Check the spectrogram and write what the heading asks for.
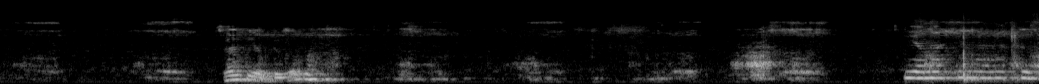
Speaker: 2-year-old child came to our clinic with massive bronchial obstruction and pronounced wheezing. His mother has inhaled the child several times with salbutamol, ipratropium, gave him rectally prednisolone, but without success. You can hear the wheezing without auscultation.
